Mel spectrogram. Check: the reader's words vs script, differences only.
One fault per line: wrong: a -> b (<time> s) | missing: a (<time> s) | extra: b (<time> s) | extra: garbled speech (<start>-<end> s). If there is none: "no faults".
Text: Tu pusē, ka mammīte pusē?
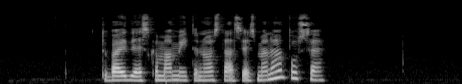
wrong: pusē -> baidies (1.1 s)
extra: nostāsies manā (2.1 s)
